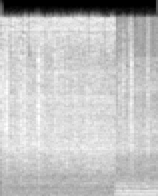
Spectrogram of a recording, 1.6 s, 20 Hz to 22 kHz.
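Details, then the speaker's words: Brand-new YCM CNC machine cutting at about 30% spindle load: a steady cutting hiss with chips pattering against the glass guard, chips breaking well with no strings. Normal, clean cutting. "And for all my lathe operators out there, machinists, man, you love the sound of chips hitting the glass. Because what does that mean? No strings."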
